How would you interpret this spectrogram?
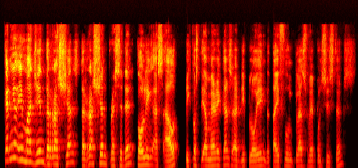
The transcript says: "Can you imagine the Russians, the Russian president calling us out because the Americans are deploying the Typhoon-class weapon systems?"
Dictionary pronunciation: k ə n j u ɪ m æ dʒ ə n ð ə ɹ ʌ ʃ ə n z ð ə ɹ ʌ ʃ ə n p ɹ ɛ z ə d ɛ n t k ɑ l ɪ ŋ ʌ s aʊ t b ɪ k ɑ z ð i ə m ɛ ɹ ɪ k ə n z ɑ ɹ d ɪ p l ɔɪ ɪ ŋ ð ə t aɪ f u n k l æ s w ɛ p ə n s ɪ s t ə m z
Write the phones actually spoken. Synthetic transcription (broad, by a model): k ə n j u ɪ m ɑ dʒ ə n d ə ɹ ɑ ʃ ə n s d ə ɹ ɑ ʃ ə n p ɹ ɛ s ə d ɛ n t k ɑ l ɪ ŋ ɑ s aʊ t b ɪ k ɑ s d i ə m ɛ ɹ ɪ k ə n s ɑ ɹ d ɪ p l ɔɪ ɪ ŋ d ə t aɪ f u n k l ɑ s w ɛ p ə n s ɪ s t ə m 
